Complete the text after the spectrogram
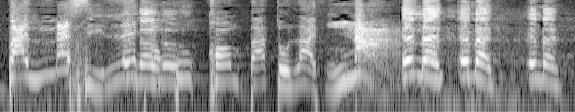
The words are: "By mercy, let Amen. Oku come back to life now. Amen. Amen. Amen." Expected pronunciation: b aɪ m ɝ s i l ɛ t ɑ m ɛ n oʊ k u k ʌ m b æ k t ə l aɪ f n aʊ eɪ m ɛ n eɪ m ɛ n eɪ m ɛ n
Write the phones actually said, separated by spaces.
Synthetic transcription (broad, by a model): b aɪ m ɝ s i l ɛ ɑ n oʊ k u k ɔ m b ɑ k t ə l aɪ f n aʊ eɪ m ɛ n eɪ m ɛ n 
